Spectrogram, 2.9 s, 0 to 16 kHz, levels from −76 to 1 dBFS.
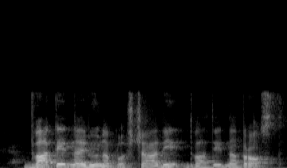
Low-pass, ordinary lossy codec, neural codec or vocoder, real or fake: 7.2 kHz; none; codec, 16 kHz, 6 kbps, DAC; fake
